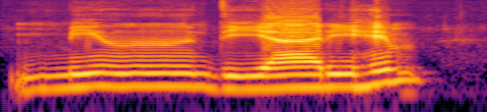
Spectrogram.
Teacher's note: So dal is in the front. We're going to keep our ikhfa kind of light near the front of the mouth.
